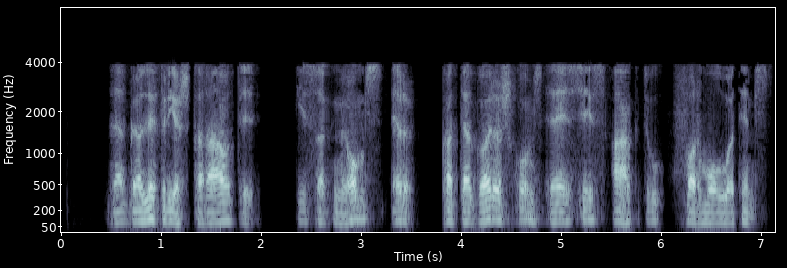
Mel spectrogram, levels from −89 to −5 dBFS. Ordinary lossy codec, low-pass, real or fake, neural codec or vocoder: AAC, 16 kbps; 7.2 kHz; fake; codec, 16 kHz, 0.8 kbps, ZipCodec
